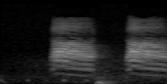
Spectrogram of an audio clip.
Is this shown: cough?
no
